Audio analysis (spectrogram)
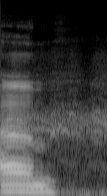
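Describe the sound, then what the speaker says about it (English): A single loud, close crow caw, harsh and drawn out, fades into quiet outdoor ambience. "boy, the crows are here in force again"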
